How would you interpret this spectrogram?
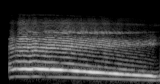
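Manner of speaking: high, loud joyful yell; cheering shout. Shown as a demonstration. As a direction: shout out a happy hey. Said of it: "And a final shout".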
